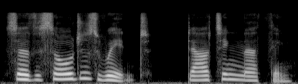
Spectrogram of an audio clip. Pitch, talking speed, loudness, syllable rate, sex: 210 Hz, 120 wpm, -17 LUFS, 3.5 syllables/s, female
